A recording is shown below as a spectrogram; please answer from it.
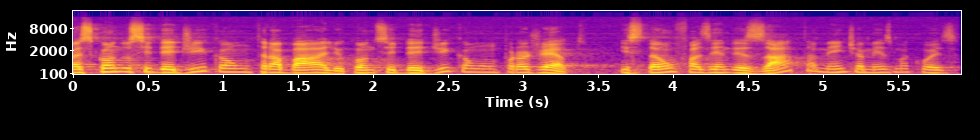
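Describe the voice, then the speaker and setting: A man with an unremarkable speaking voice and a fairly high pitch speaks at a fairly slow pace with lively intonation. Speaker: workshop speaker. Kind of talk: lecture.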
